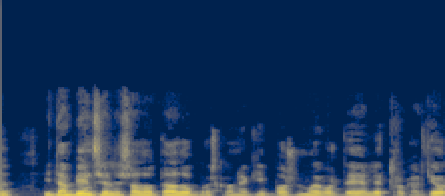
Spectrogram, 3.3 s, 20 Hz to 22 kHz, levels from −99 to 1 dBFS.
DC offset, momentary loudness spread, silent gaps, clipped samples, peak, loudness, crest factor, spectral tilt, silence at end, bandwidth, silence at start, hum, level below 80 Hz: under 0.1%; 14 LU; none; under 0.1%; 0 dBFS; -18 LUFS; 16 dB; -8 dB/octave; 0 s; 11 kHz; 0 s; none; -48 dBFS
